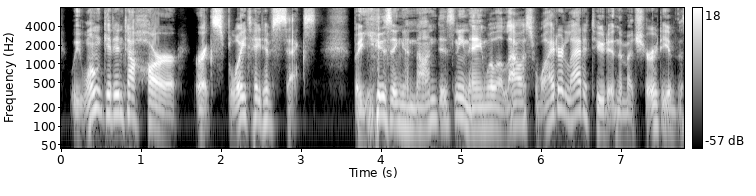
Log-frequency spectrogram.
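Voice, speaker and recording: Male podcast host, dry close sound, fry in the voice, semi-scripted narration loosened with casual asides. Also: lowish voice, no echo. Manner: conversational, joking asides.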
